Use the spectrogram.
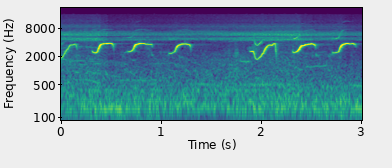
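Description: A bird in trees sings a series of about seven quick, high, rising whistled notes, repeated at a steady rhythm with brief pauses, clear over a faint hiss, with no talking.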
